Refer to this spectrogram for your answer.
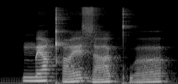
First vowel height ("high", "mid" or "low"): mid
